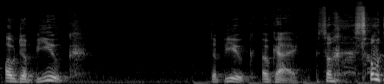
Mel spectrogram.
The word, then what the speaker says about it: Dubuque: How do you guys pronounce that? Debike? No way that's pronounced. Oh, Dubuque.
